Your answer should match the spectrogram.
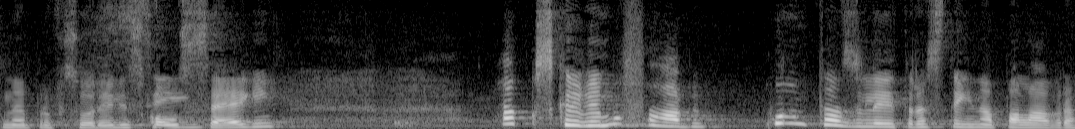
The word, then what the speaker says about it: Fábio: Que aí, pronunciando tudo junto, fica Fábio. E o acento, né? Porque a gente fala bem mais forte o Fá.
